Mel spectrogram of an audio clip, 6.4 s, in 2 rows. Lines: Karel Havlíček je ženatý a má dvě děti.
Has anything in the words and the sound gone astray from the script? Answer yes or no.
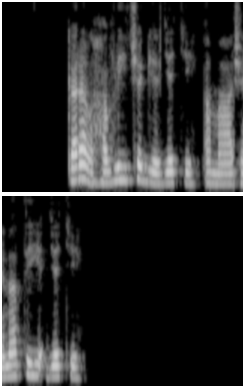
yes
